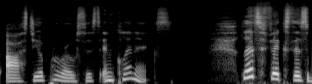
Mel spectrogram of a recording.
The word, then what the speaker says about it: osteoporosis: Example in a radiology report the patient has severe osteoporosis o r o s cis with tcore -3.2 too. Let's start pronounce again. Osteoporosis. Osteoporosis.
